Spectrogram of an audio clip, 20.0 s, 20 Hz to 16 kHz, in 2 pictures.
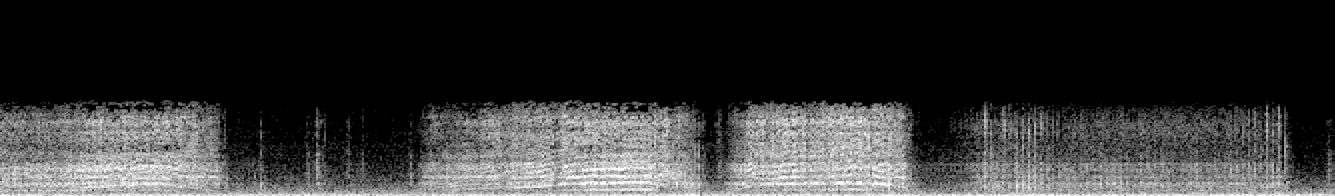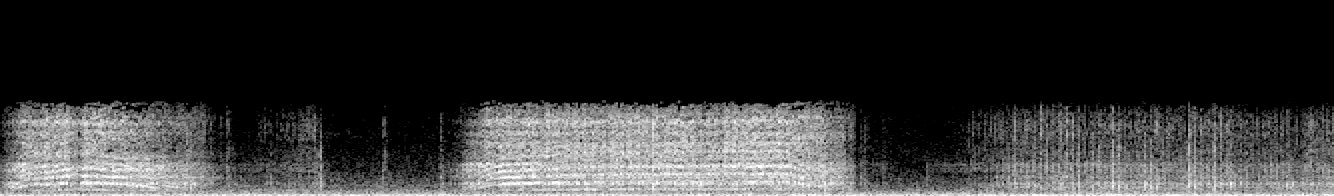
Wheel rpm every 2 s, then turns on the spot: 80, 40, 100, 60, 30, 90, 40, 140, 20, 30.
6-8 16-20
